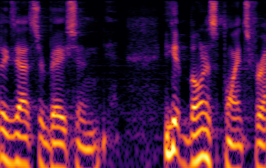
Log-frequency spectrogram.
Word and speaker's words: exacerbation: that's a good one yeah exacerbation who said exacerbation you get bonus points for actually pronouncing it correctly most people say and most nurses say like exasperation which kind of fits - yeah you hear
